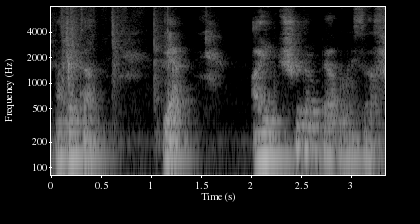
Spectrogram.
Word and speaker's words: Mateta: I'm not very good with names, so I have to check to pronounce them well. Mateta. I was saying it right. Mateta.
